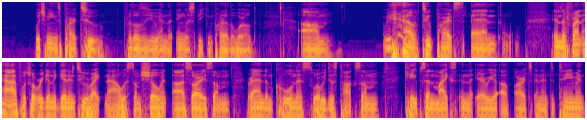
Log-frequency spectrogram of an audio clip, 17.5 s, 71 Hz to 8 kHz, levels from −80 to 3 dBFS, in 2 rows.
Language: English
